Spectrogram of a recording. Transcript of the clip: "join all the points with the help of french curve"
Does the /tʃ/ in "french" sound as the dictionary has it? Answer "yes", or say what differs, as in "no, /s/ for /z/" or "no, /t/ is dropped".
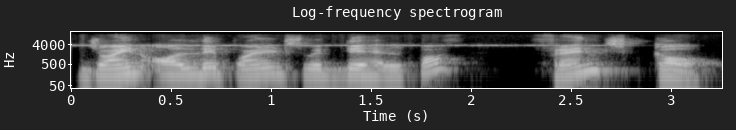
yes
